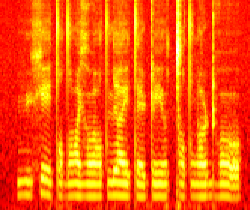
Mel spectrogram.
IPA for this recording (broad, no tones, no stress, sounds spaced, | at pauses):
β y x e t ə dˤ ɛː ɣ ɔː tˤ lʲ a e̯ t ɛ e̯ ʈ eː o̯ ǀ o tˤ ŋ ɔ ɖʱ ɔ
